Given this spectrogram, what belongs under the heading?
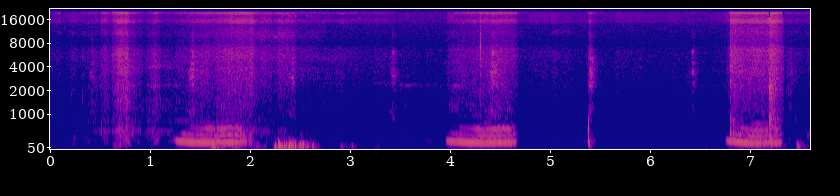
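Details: Sleeping male cat snoring: three loud, buzzing, drawn-out snores several seconds apart, about 20 a minute.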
